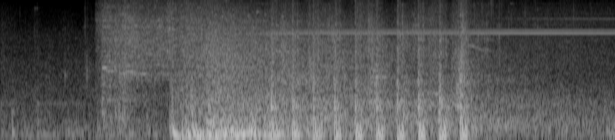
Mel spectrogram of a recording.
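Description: A frag grenade explosion in Ghost Recon Wildlands: a sudden loud blast followed by a run of rapid, crackling gunfire-like bursts that fade over a few seconds, with no talking.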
